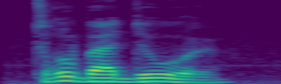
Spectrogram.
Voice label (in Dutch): "troubadour", Dutch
